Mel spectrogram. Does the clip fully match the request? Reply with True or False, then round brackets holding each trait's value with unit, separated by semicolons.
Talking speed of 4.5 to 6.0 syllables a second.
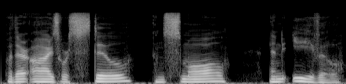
False (4.0 syllables/s)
